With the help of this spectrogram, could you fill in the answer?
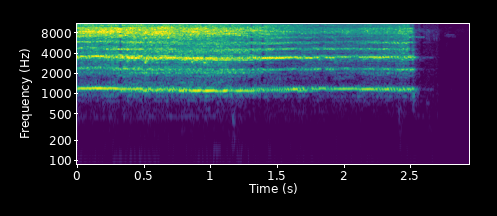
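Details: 1999 second-gen Mitsubishi Eclipse GST Spyder convertible top: high steady squealing whine with fast ratcheting chatter as the top moves, stopping with the motor; left/driver's side only, about 75% of the time; owner suspects a broken pin in the gear drive mechanism.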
